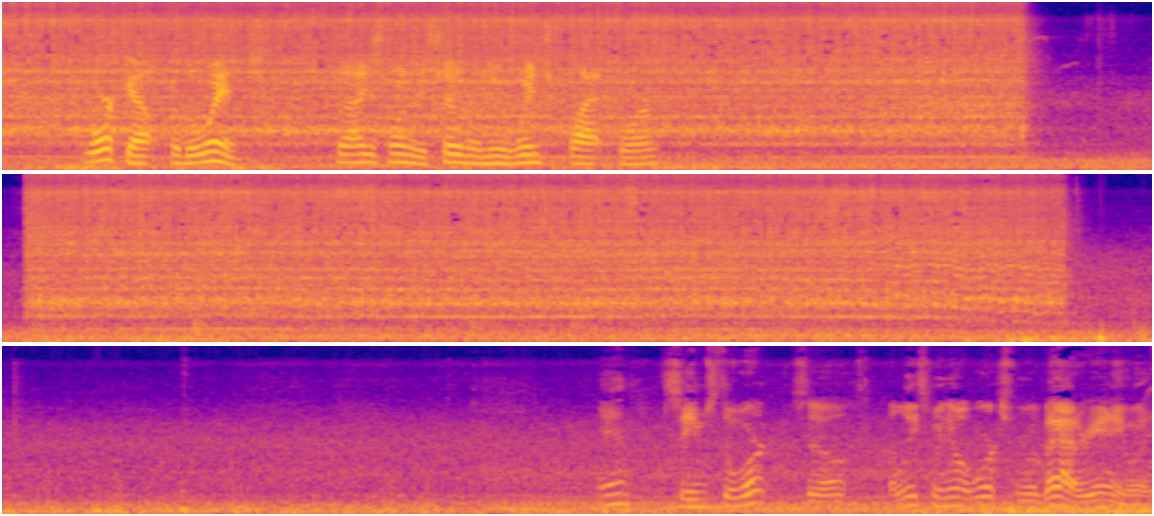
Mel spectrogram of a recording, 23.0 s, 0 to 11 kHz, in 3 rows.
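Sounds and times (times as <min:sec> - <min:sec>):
electric winch motor running: 0:00.0 - 0:07.0, 0:07.8 - 0:14.9.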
